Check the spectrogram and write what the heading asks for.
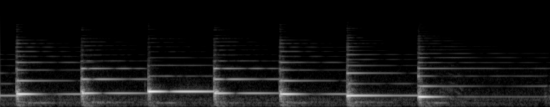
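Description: Upright piano played one note at a time, about one a second: the G major five-finger scale climbing to its top note D and stepping back down through C, B and A to G, which rings on and fades.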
